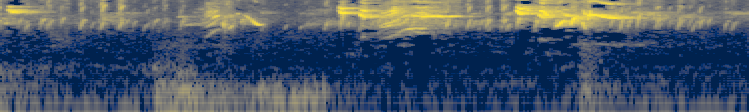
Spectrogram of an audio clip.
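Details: Goldfinch song for training: after a few thin chirps and a low bump, a loud, busy run of buzzy twitters and trills fills the middle of the passage, then fades to scattered notes.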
